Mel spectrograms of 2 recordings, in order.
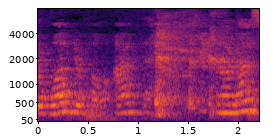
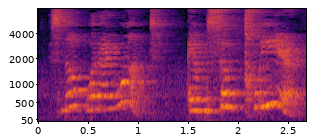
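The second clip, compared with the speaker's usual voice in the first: emphatic declaration; 9 semitones higher, 8 dB louder than usual. Retold or imitated. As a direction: insist with raised pitch and full voice. Declares own stance emphatically.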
